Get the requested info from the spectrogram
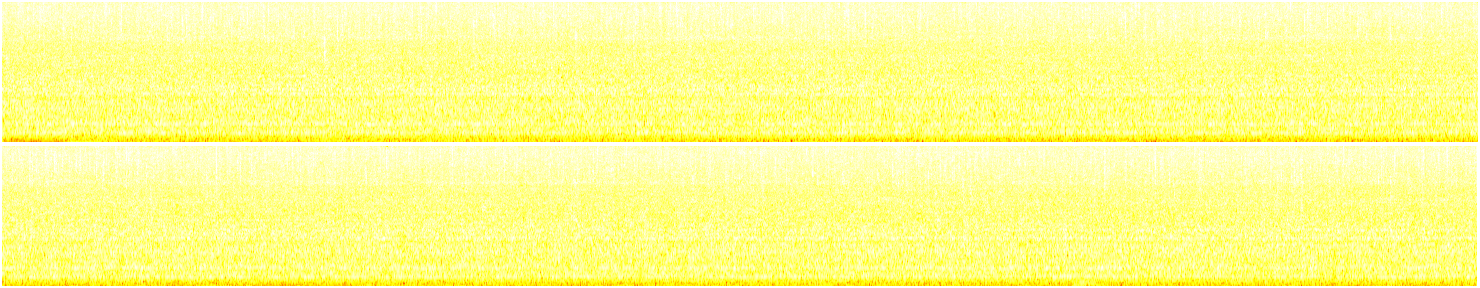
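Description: Steady rain falling, an even hiss, with a faint steady hum beneath it.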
